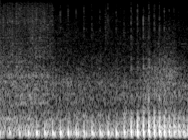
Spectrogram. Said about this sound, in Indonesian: gue semangat lagi ada motor ini lagi nah ya beginilah resiko bikin podcast di jalan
